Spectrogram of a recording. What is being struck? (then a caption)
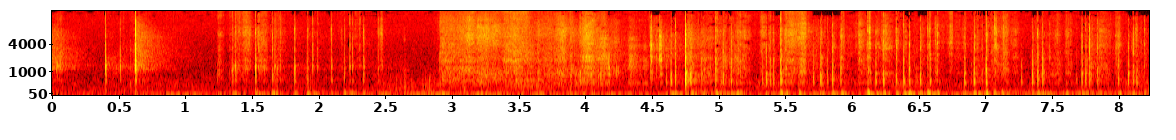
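Small cardboard box. Long blue-painted nails scratch and tap the flat side of a small, hollow brown cardboard box held up in the air. Quiet, dry taps and clicks mix with papery, crinkly scratching that swells into a steady rasp midway through. Each tap dies away at once, with no ring.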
